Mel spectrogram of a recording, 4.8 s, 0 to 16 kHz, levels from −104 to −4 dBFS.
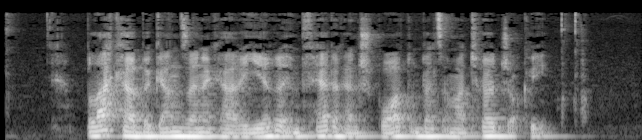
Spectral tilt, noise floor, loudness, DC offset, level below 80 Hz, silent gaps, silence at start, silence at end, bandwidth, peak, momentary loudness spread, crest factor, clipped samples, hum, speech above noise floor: -6 dB/octave; -43 dBFS; -17 LUFS; under 0.1%; -42 dBFS; none; 0.4 s; 0.6 s; 11.5 kHz; -2 dBFS; 17 LU; 14 dB; under 0.1%; none; 27 dB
